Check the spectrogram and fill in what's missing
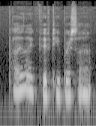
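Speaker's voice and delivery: breathy whisper, quick and hushed; whispered guess. Real, not acted. Cohost whispers her guess to the host, hushed. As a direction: slip the number out under your breath. Quiet guess about fake shows.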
